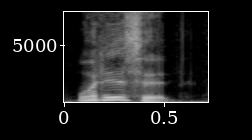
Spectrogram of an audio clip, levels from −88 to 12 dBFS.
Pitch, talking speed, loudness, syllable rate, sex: 165 Hz, 250 wpm, -15 LUFS, 6.1 syllables/s, male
